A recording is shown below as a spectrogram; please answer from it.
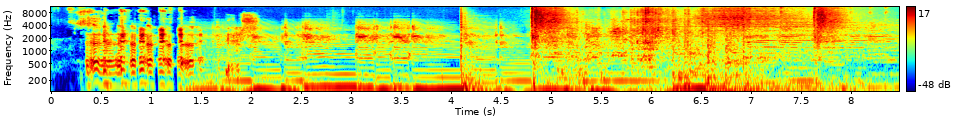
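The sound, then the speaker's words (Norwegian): A short, loud intro jingle with sustained synth-like tones that swells into a fuller, brighter burst halfway through, then carries on at a steady level with nobody talking over it. “Kjør vignett!”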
